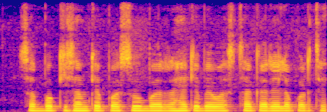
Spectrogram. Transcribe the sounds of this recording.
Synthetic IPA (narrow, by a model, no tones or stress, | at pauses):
sɐbokɪsəmkepɐʃubɐɾːəɦẽkeʋjəʋəst̪ʰakɐɾelapɐɾt̪ʰe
